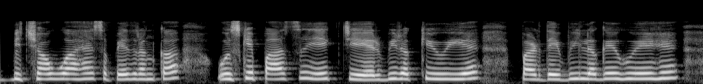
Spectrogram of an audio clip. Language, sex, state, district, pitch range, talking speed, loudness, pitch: Hindi, female, Maharashtra, Washim, 245-265 Hz, 170 wpm, -12 LUFS, 255 Hz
